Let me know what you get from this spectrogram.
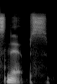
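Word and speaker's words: SNPs: We call them snips, which is pronounced snips.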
